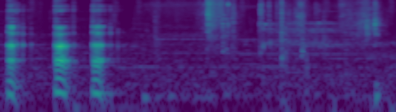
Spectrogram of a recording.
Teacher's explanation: It's like a a lazy vowel, I would describe it. It's like another one, the schwah, but like higher up the uh It's just it's just an uh sound.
